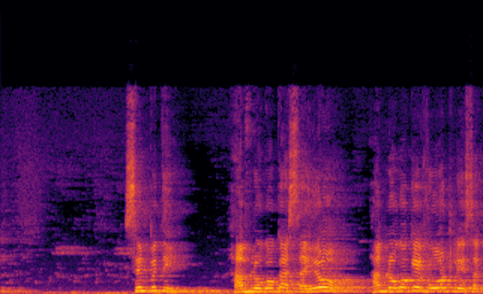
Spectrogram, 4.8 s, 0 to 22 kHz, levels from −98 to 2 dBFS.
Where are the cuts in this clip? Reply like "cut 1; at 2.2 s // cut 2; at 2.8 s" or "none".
none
